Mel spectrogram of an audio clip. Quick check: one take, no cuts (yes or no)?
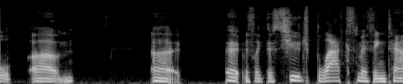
no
